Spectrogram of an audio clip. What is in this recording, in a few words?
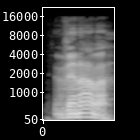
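"de Nada", Spanish, male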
